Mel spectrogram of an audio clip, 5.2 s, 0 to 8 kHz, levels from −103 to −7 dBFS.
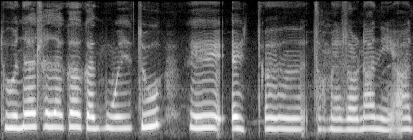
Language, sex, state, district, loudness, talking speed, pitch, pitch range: Mizo, female, Mizoram, Aizawl, -15 LUFS, 150 wpm, 255 Hz, 235-275 Hz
